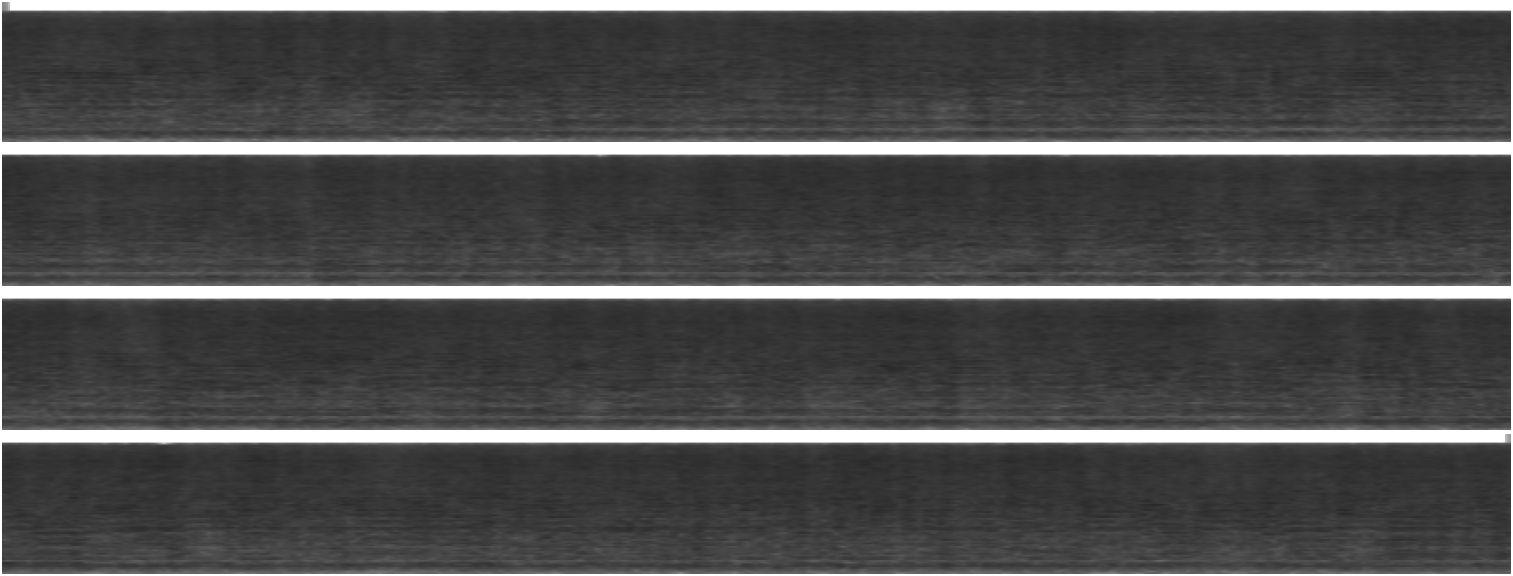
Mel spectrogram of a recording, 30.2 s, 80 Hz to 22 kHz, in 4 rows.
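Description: BTC50 table-top Tesla coil firing, its sparks streaming from the top load into open air: a loud, steady, harsh spark buzz with a hum of evenly spaced low tones under it.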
